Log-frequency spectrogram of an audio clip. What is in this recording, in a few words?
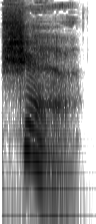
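"share", British English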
